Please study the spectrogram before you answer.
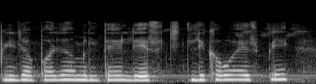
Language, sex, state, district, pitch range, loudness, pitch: Hindi, female, Uttar Pradesh, Shamli, 205-215 Hz, -13 LUFS, 210 Hz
